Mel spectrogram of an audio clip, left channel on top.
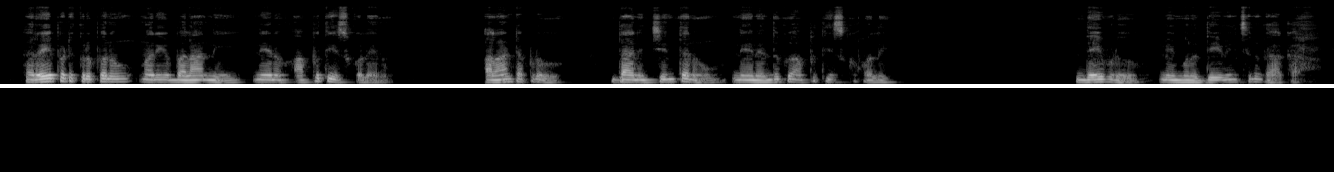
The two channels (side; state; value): right; silent; digital silence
